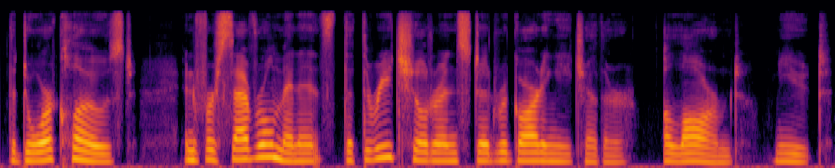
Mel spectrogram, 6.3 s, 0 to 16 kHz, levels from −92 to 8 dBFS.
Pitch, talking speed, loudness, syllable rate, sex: 185 Hz, 155 wpm, -17 LUFS, 5.2 syllables/s, female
